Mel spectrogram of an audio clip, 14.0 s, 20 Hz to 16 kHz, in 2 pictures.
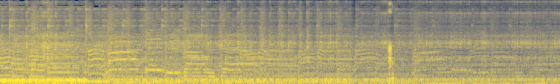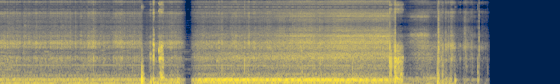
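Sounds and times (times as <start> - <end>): water rushing: 0.0 - 11.9
boat engine drone: 0.0 - 12.8.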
